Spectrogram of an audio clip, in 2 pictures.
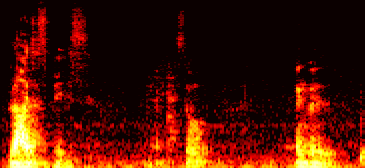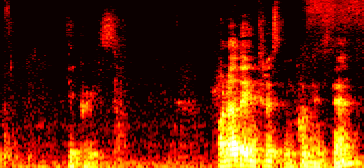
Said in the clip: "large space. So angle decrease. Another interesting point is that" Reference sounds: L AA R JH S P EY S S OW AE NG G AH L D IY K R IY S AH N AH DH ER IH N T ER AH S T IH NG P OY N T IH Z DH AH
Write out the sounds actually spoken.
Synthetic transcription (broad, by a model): L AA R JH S P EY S S OW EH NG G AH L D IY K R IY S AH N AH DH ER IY N T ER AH S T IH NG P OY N IH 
